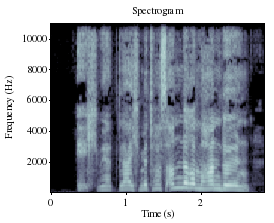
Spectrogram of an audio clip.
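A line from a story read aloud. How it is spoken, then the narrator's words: Merchant calling out. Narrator (German): rief der Kaufmann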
